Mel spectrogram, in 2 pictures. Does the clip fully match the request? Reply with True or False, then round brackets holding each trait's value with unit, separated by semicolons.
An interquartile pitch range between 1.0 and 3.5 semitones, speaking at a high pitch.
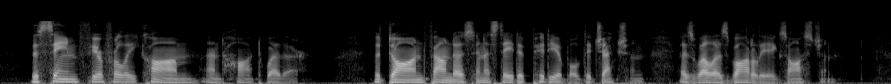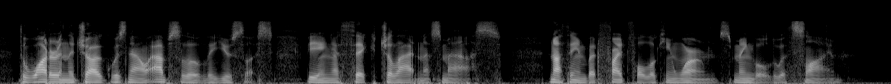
False (2.9 semitones; 95 Hz)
